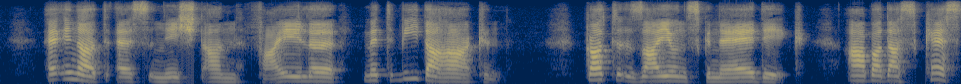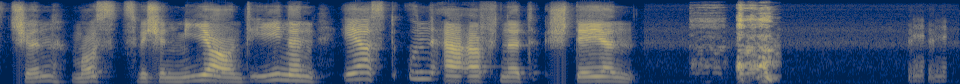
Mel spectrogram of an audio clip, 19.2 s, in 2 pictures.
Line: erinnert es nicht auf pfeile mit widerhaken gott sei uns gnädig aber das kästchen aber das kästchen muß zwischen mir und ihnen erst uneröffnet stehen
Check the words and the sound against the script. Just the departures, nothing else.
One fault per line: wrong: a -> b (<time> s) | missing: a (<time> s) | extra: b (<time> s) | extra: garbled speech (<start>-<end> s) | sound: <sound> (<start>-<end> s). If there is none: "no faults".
wrong: auf -> an (2.0 s)
missing: aber das kästchen (10.2 s)
sound: cough (16.5-17.4 s)
sound: laugh (18.7-19.1 s)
